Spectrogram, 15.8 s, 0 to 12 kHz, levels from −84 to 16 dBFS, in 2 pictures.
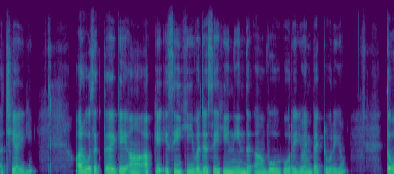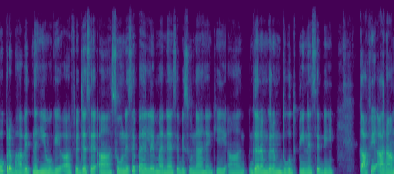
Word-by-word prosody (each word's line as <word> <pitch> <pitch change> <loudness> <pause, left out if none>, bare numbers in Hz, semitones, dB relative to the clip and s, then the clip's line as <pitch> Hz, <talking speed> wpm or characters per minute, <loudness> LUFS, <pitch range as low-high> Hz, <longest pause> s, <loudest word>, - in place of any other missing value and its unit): अच्छी 205 +1 -3
आएगी। 215 +7 -5 0.9
और - - +6
हो 225 +1 +3
सकता 240 0 -2
है 215 -1 +4
कि 230 +2 +1
अ, - - -3
आपके 195 +5 +1 0.2
इसी 215 +2 -1
की 225 -1 -1
वजह 195 -1 +1
से 195 - -3
ही 205 -1 +1
नींद 190 -1 +1
अ, 190 0 -4
वो 190 +3 -1 0.2
हो 95 - -1
रही 180 - -3
हो, - - -2
इम्पैक्ट 185 +1 -5
हो 190 -2 -2
रही 180 0 -5
हो 220 +7 -7 0.8
तो 235 - +6
वो 255 +2 +4
प्रभावित 210 -2 +2
नहीं 205 0 +3
होगी 200 +1 0
और - - -1
फिर 195 +2 0
जैसे 195 +2 +2
अ, - - +2
सोने 220 +2 +1
से 260 +2 +1
पहले 220 0 +2
मैंने 200 -3 +1
ऐसे 200 +1 -2
भी 205 +1 -2
सुना 200 -2 -2
है 190 - -3
कि 200 -1 -2
अ, 200 -2 -8 0.4
गरम-गरम 205 0 +3
दूध 195 0 -1
पीने 190 -2 0
से 195 +2 0
भी 195 0 -2 0.6
काफ़ी 250 -1 +3 0.2
आराम 190 +1 +2
200 Hz, 190 wpm, -22 LUFS, 190-215 Hz, 0.9 s, और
